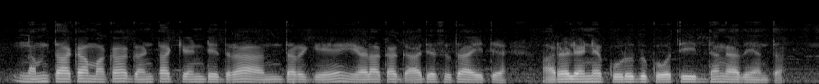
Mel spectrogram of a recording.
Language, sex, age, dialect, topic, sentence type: Kannada, male, 18-24, Central, agriculture, statement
